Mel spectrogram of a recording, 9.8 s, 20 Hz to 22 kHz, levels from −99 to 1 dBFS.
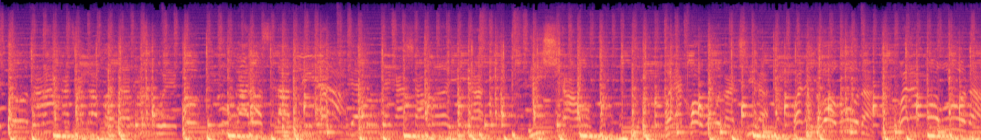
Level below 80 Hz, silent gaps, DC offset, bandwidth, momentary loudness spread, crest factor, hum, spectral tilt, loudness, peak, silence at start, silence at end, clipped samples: -18 dBFS; none; under 0.1%; 17 kHz; 3 LU; 12 dB; none; -5 dB/octave; -12 LUFS; 0 dBFS; 0 s; 0 s; under 0.1%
